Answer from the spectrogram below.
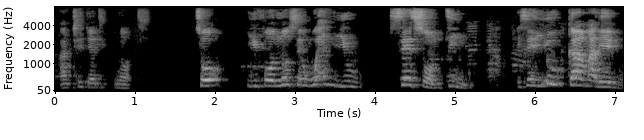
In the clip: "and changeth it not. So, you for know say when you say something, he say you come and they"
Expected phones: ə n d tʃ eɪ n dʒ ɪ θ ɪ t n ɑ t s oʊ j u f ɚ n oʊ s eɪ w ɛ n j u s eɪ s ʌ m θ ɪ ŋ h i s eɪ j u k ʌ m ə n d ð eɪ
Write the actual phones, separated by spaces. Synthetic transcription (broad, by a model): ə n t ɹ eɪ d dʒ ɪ t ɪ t n ɑ t s oʊ j u f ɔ n oʊ s eɪ w ɛ n j u s eɪ s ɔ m t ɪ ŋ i s eɪ j u k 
